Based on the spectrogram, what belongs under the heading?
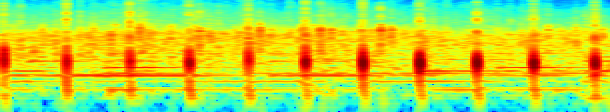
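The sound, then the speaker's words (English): An audience applauds God after a prayer, a steady, rhythmic clap with sharp beats about three per second, over a sustained low musical drone with no voices. “Let's give God a round of applause today, can we?”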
